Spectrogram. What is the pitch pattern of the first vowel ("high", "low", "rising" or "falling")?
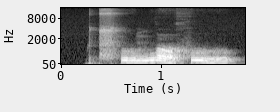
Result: high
